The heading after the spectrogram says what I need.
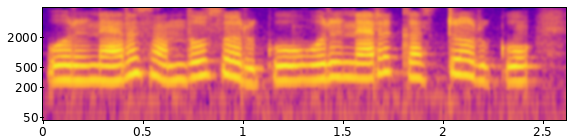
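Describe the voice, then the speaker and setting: Woman voicing a middle-aged cartoon aunt, firm, bossy, affectionate, high-pitched. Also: quick pace, natural voice. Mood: firm caring. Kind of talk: cartoon voice acting.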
